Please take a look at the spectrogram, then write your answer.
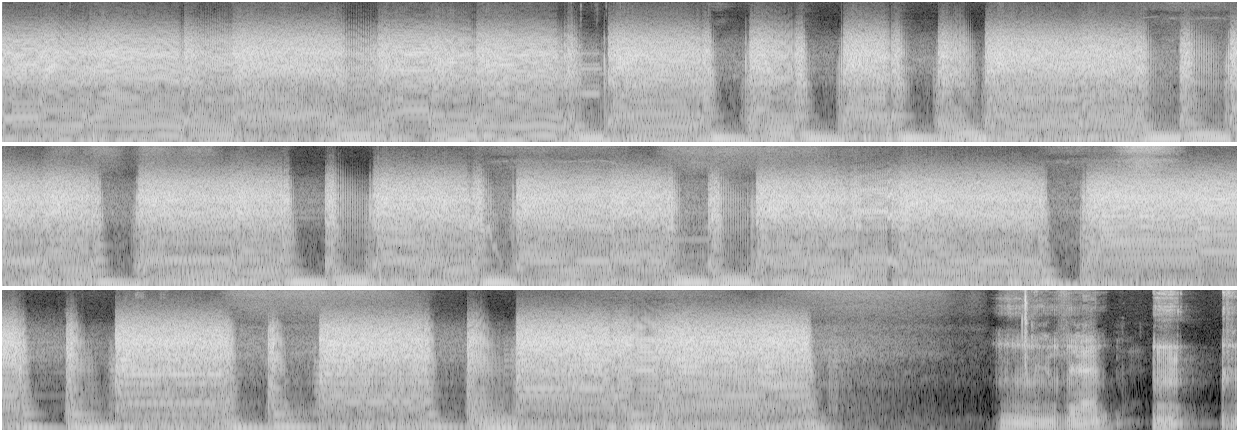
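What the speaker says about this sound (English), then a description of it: "So you come close to these metal tones." A Kemper Profiler amp produces a distorted metal guitar tone, chugging palm-muted riffs with sharp stops and bursts, loud and dense, ending with a few scattered notes.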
